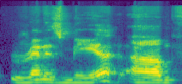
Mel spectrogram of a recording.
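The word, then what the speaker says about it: Wrenasmir: So I go under the name Rennersmeer, which is spelled W-R-E-N.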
